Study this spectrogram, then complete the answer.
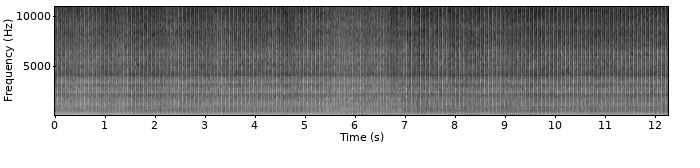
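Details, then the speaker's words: Pressure washer small engine, new air filter, fresh oil, cleared clogged bolt, automatic choke: uneven, lumpy putter changing note partway as the choke releases late; bimetal strip choke slow to release, later adjusted. "Now it should just start up. Come off choke on its own."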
